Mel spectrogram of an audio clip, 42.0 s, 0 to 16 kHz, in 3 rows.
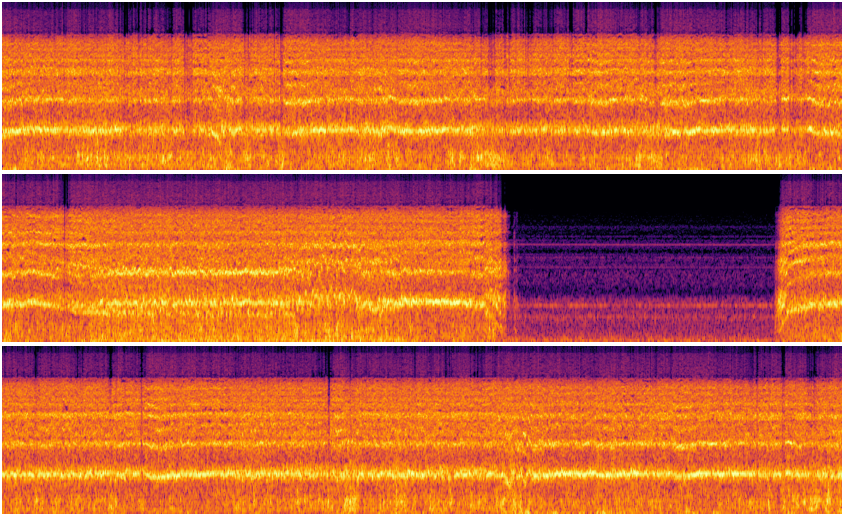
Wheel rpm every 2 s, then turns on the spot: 230, 230, 230, 230, 230, 220, 230, 210, 190, 210, 230, 50, 0, 50, 230, 230, 230, 240, 220, 230, 230.
none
